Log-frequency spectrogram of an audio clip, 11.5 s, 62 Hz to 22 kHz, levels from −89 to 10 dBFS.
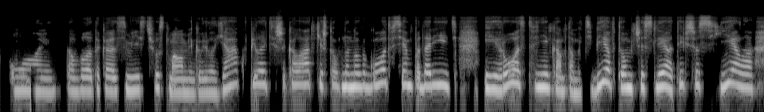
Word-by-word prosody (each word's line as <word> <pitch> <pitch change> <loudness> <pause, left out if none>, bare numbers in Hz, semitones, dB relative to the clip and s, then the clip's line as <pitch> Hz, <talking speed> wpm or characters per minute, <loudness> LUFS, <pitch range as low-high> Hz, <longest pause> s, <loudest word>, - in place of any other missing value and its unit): Ой! 190 -1 -5
Там 185 -1 -5
была 190 0 -1
такая 195 -2 -3
смесь 195 +1 -2
чувств! 220 -1 -5
Мама 175 - 0
мне 175 0 -3
говорила: 175 +1 -5
"Я 210 +10 -3
купила 270 0 -3
эти 250 - -10
шоколадки, 265 0 -2
чтобы 245 -1 -4
на 235 - +6
Новый 235 0 +5
год 255 +6 0
всем 260 -1 -1
подарить! 245 +1 +1 0.4
И 210 -2 +3
родственникам, 230 -4 +3
там, 175 -4 -4
и - - -8
тебе 250 +12 +2
в - - -17
том 225 -1 +5
числе, 230 +1 +3
а 210 - +1
ты 265 -1 -3
всё 255 +2 -2
съела, 240 -2 0
225 Hz, 160 wpm, -23 LUFS, 195-255 Hz, 0.4 s, на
